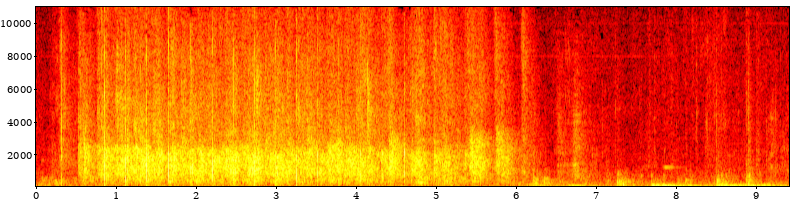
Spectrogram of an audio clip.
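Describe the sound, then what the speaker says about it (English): Applause at a formal governance presentation greets an IOC member taking the stage, brisk rhythmic clapping that fades after about six seconds, followed by low rumbling room noise. "Please applaud Mr. Dibós."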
